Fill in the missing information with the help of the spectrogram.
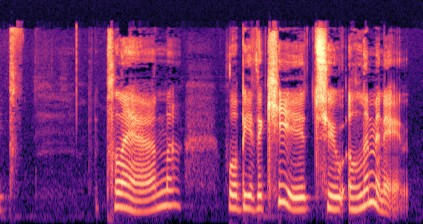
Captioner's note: speaking French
